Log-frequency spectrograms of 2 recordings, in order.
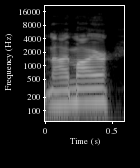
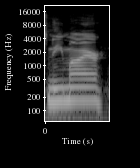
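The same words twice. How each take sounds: First: "Niemeyer" starting like "nigh"; long-I pronunciation. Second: "Niemeyer" starting like "knee"; long-E pronunciation. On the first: Podcaster rejecting the other reading, "Niemeyer" as NYE-myer. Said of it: "so that I'm pronouncing it right". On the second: Podcaster hoping he has the author's name right, "Niemeyer" as NEE-myer. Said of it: "I really, really hope I pronounce". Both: Shown as a demonstration.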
